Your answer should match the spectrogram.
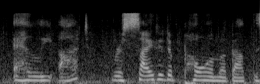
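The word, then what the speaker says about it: Elliott: From a nearby tent, Elliot, pronounced Eliat, recited a poem about the seas mysteries, while Harvey quietly admired the sunset content.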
